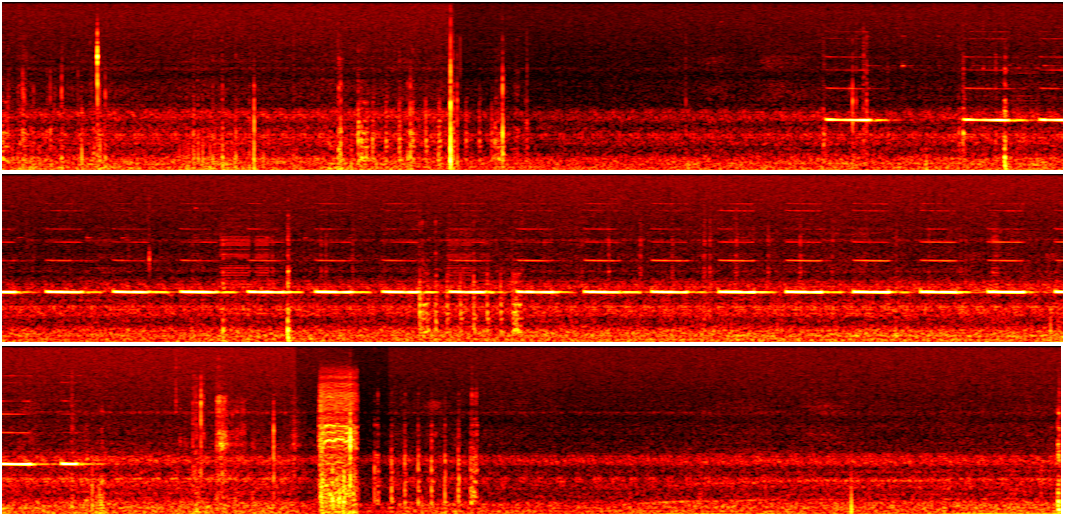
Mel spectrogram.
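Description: A vehicle's reversing alarm beeping at an even pace, about one and a half beeps a second, over a steady low engine rumble of heavy machinery. The beeping starts about eight seconds in and stops about fourteen seconds later. A brief rush of noise follows.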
